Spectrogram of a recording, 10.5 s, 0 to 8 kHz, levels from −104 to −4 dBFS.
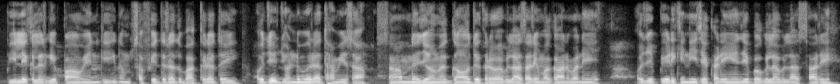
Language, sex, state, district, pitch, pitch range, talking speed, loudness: Bundeli, male, Uttar Pradesh, Jalaun, 115 Hz, 115-120 Hz, 195 wpm, -23 LUFS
